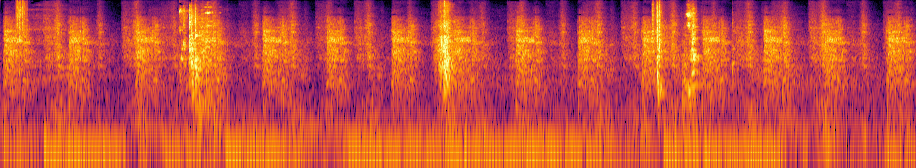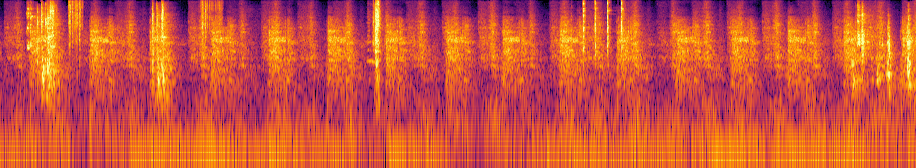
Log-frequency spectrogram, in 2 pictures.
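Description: Metal parts clink and rattle in quick, uneven bursts.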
